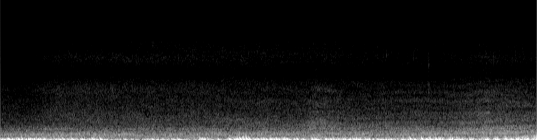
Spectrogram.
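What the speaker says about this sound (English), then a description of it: "I cannot believe how much traffic is going by on this fucking road" Heavy road traffic streams past on a busy city street during a morning run, a dense continuous low rumble of engines and tires with wind buffeting the microphone, steady and loud throughout.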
